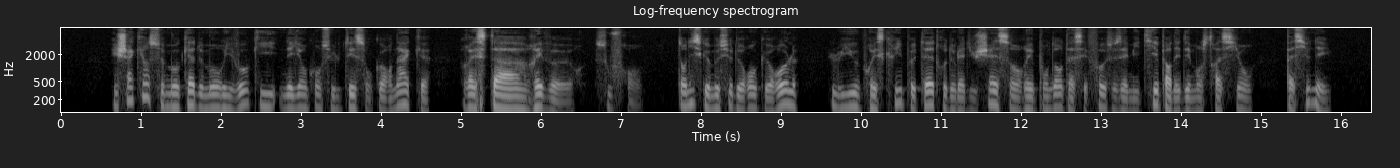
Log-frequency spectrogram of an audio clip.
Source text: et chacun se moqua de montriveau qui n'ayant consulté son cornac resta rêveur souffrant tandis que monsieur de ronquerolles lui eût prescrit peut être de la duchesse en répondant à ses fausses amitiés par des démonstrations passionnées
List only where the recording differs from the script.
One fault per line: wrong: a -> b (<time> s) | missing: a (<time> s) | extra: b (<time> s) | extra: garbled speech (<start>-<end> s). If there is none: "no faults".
no faults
